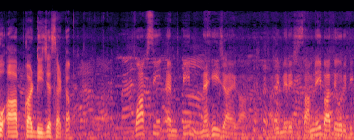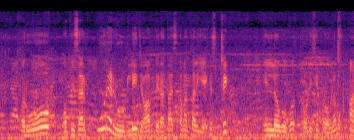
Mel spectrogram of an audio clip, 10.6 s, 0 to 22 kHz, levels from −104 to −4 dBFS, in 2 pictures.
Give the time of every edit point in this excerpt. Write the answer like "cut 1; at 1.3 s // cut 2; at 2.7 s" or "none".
none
